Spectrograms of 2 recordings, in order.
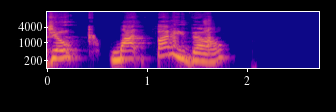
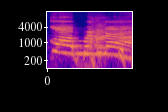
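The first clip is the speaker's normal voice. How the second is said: mock Caribbean accent; 5 semitones higher, slower than usual. Echoing the mock accent attempt.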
